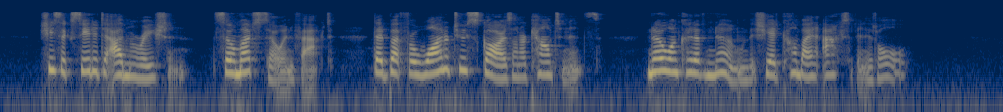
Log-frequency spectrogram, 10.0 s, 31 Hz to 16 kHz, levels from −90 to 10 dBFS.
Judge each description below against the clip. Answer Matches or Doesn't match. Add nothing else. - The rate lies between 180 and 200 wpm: Matches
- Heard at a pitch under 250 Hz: Doesn't match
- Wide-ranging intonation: Doesn't match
